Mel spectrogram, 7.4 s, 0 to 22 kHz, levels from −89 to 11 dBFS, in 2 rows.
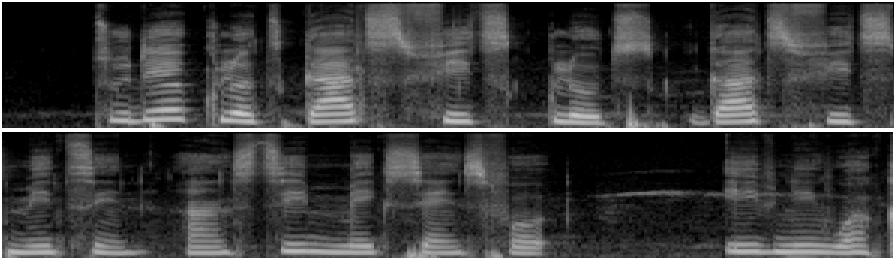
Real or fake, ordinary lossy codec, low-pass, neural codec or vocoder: real; none; none; none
